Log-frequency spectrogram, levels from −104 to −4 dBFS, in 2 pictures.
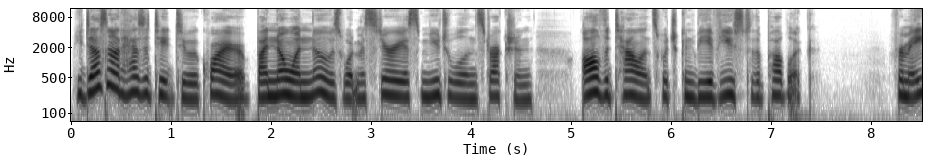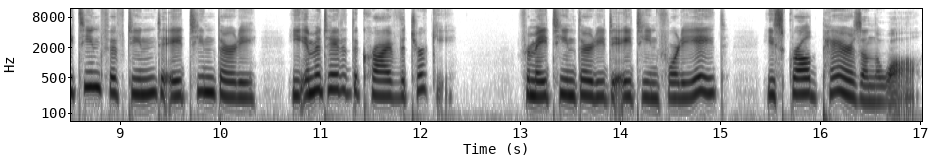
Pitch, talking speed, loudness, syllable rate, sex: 225 Hz, 180 wpm, -21 LUFS, 5.2 syllables/s, female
